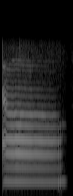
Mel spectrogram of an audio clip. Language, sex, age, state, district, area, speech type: Assamese, female, 30-45, Assam, Udalguri, urban, conversation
